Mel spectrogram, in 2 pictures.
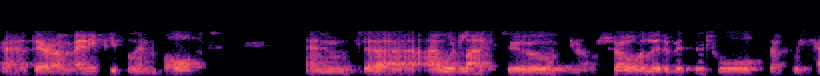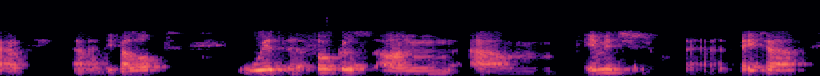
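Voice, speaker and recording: A man with a German accent at a moderate pace. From Germany, Berlin. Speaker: scientist presenter. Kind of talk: webinar presentation. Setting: online webinar. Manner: halting, many fillers.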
